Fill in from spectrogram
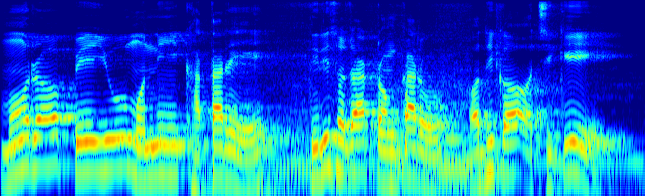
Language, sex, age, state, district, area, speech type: Odia, male, 30-45, Odisha, Kalahandi, rural, read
